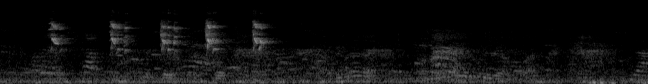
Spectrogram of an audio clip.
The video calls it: Loud squirrel chirping Sound😳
